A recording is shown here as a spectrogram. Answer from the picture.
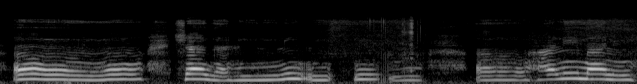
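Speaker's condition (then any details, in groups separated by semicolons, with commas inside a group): No condition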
